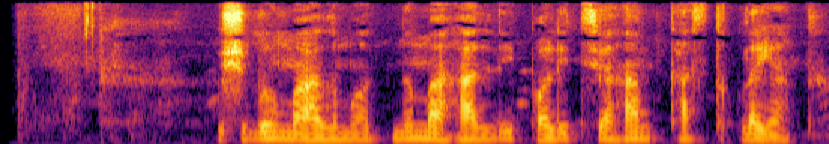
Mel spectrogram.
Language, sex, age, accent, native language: Uzbek, male, 18-24, Samarqand, Uzbek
